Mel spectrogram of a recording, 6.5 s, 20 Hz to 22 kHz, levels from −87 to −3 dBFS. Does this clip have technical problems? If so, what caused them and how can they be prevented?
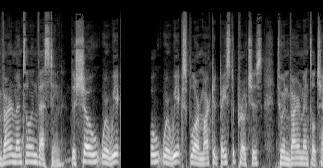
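Yes. A stream reconnect spans 2.42 to 3.64 s. The connection dropped, leaving 0.57 s of silence. A fresh decoder then resumed 0.65 s earlier from a resent burst, repeating audio. Deeper client buffering and resuming from the exact last-received position would prevent this.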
